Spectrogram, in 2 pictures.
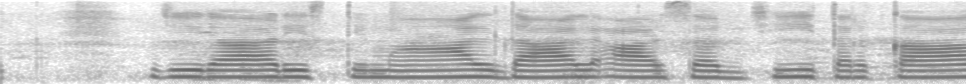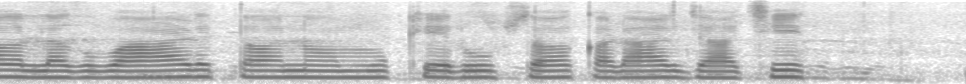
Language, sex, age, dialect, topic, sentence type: Magahi, female, 18-24, Northeastern/Surjapuri, agriculture, statement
